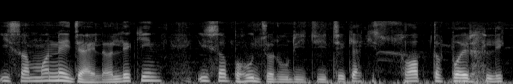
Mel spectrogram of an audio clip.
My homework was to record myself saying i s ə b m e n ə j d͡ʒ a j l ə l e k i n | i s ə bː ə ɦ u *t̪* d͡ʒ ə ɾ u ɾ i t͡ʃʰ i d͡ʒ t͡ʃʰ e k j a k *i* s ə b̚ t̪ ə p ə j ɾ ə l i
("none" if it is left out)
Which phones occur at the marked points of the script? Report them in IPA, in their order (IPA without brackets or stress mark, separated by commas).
t̪, i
